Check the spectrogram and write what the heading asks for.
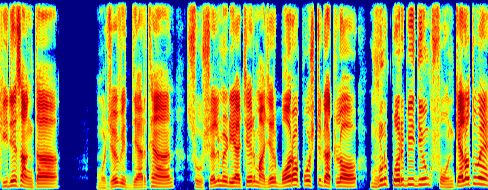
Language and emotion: Goan Konkani, surprised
